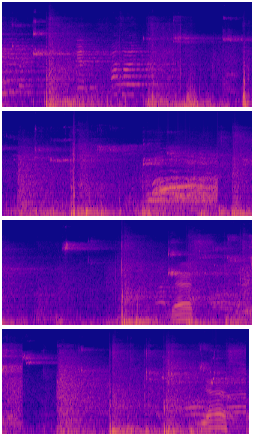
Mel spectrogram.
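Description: A volleyball thudding as it is struck and bounces on a hardwood court, a scatter of sharp hits echoing in a large indoor sports hall. Players' voices and shouts come and go, the loudest a drawn-out shout about seven seconds in.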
